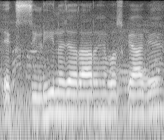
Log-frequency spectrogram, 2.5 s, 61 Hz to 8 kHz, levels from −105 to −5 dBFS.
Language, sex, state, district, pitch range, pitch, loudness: Hindi, male, Jharkhand, Ranchi, 150-155 Hz, 150 Hz, -13 LUFS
